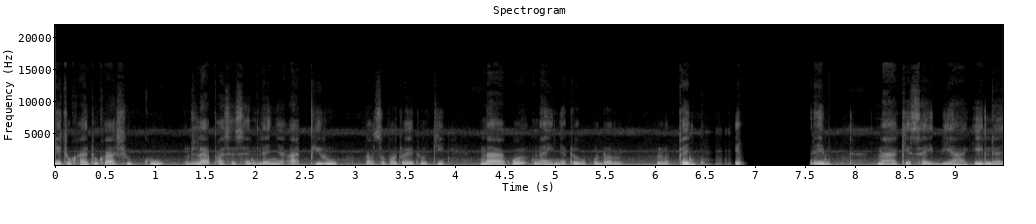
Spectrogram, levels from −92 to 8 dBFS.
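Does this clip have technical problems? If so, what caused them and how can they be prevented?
Yes. From 6.47 to 6.82 s the speech turns choppy from repeated packet loss, heard as a robotic sound. Five short holes, the longest about 83 ms, are each filled by stretching the preceding sound, so roughly 60% of that span is concealed rather than real. Unlike a single dropout, the audio keeps returning between holes, producing a stuttering texture instead of one continuous gap. A wired connection or a larger jitter buffer would prevent this.

Right after, from 6.84 to 7.57 s, comes what is likely a long network dropout. About 720 ms of speech never arrives. The last sound is carried on briefly as a fading buzz, then about 630 ms of near-silence follows before the speech resumes with that stretch missing. The long silent tail tells it apart from the rapid patched-over holes just before it. A more stable network link with redundancy or forward error correction would prevent it.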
